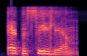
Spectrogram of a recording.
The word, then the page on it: Epithelium: Indian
